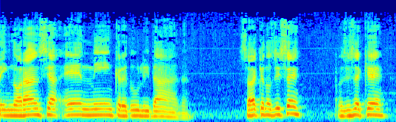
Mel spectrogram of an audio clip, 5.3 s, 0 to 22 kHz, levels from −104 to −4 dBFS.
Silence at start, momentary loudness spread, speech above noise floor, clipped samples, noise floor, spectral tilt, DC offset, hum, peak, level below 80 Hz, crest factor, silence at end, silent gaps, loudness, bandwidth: 0 s; 11 LU; 30 dB; under 0.1%; -59 dBFS; -5 dB/octave; under 0.1%; none; -10 dBFS; -66 dBFS; 18 dB; 0.1 s; none; -29 LUFS; 15 kHz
